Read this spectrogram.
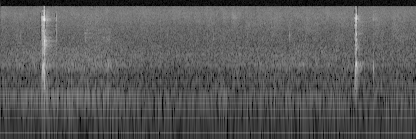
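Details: A person with an attack of the hiccups: two crisp, sudden hiccups about four seconds apart in a quiet room.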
